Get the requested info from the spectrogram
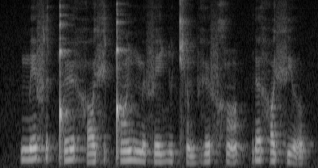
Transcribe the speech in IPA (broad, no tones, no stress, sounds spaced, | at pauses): m e f ɾ ə ǃ ø h ɔ fʲ ə ǃ ɔ̃ ʎ m ø f e ʎ o cʰ ə̃ bʱ ø f x ɔ̃ | ɾ ə h ɔ fʲ o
